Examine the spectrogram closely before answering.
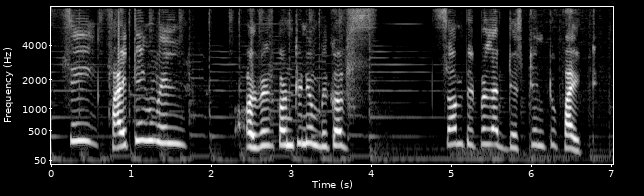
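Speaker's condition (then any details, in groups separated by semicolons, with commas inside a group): Cerebral palsy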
